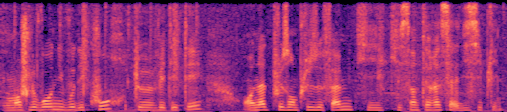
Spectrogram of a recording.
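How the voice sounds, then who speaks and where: A woman's voice: fairly low pitch, quick pace. A woman from the Barcelonnette valley, an amateur downhill racer and mountain bike guide, chatting casually in an interview. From France, Barcelonnette valley. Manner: relaxed, chatty, uses informal "tu". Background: music.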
